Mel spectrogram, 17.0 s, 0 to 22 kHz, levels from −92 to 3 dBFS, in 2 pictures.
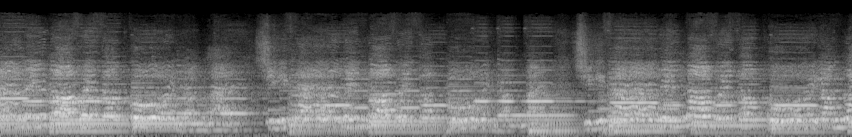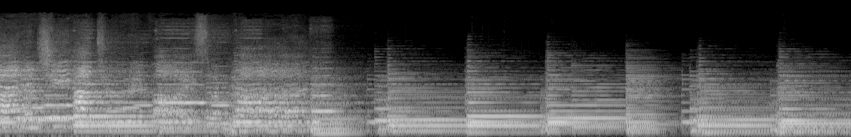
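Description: No technical faults are audible anywhere in the sound.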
